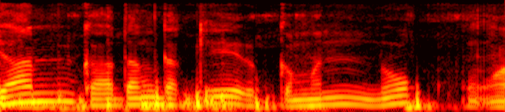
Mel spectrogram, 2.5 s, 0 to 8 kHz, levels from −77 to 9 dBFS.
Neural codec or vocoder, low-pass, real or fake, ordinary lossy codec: codec, 16 kHz, 4 kbps, X-Codec, HuBERT features, trained on balanced general audio; 7.2 kHz; fake; none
